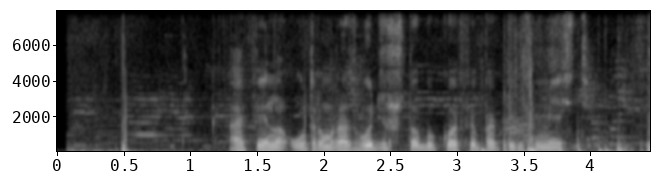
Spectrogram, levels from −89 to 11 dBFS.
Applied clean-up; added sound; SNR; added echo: none; none; none; none.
